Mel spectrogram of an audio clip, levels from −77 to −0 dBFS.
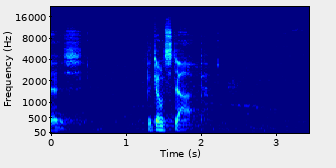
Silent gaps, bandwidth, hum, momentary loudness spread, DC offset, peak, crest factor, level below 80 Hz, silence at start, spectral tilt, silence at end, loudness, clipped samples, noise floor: none; 16 kHz; none; 25 LU; under 0.1%; -20 dBFS; 26 dB; -88 dBFS; 0 s; -1 dB/octave; 0 s; -41 LUFS; under 0.1%; -65 dBFS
